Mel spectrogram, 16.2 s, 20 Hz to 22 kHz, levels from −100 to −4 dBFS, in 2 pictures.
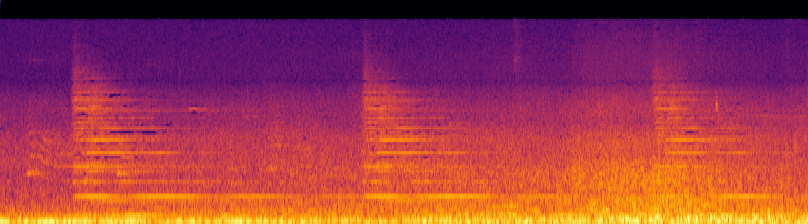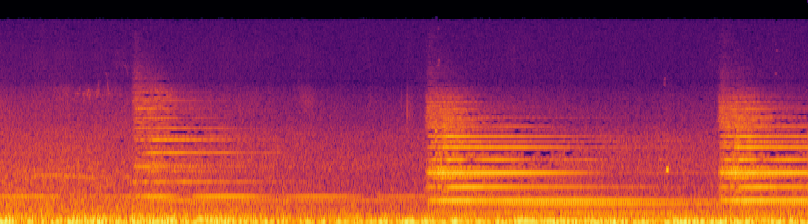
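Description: Corrupt frame decoded: damaged compressed frames were played anyway, misplacing energy across frequencies, giving noisy blips at 12.43–12.45 s and 14.72–14.76 s, each spanning a few frames.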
